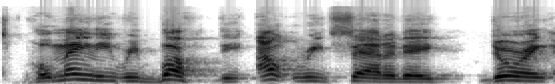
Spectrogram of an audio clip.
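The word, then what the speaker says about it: Khamenei: his name yeah um the K is silent you got it homei rebuffed the Outreach Saturday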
